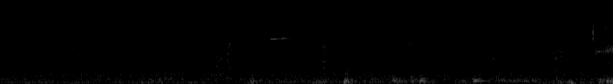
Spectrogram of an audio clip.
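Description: Faint scratching of a gray colored pencil shading lightly on paper.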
